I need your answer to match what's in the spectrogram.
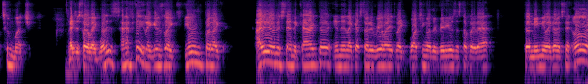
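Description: A man co-hosting a laid-back podcast, rambling through his points with endless fillers. He keeps slipping into quick acted-out bits of imagined dialogue. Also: mid-range voice, a little mellow, poor audio. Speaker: podcast co-host. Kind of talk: casual chat.

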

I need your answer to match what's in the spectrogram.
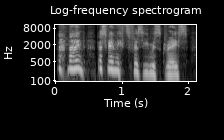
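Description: A man's voice: high voice, expressive, normal speed, no echo, studio quality, voice pushed up. A man voicing an anxious, bitter older woman, a former nanny, in a storybook reading. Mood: eager, anxious.

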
